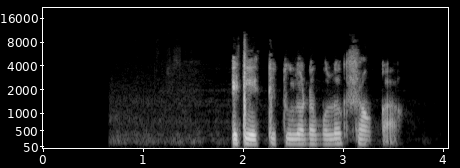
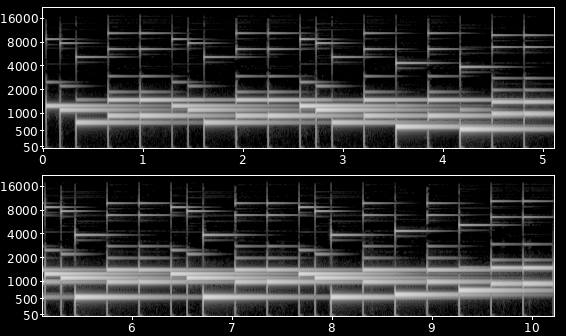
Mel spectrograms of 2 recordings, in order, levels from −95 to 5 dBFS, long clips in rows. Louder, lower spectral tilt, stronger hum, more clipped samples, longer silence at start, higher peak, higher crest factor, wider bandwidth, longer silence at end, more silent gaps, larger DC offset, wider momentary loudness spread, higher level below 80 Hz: second, -21 LUFS vs -16 LUFS; first, -5.5 dB/octave vs 0 dB/octave; neither; neither; first, 1.9 s vs 0 s; about the same, 0 dBFS vs -2 dBFS; first, 24 dB vs 14 dB; second, 10 kHz vs 14 kHz; first, 0.5 s vs 0 s; neither; neither; first, 15 LU vs 6 LU; second, -70 dBFS vs -58 dBFS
